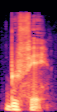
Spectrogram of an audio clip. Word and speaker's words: buffé: og dessuten så er det meir òg i samsvar med uttalen, for det skal jo uttales buffé.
